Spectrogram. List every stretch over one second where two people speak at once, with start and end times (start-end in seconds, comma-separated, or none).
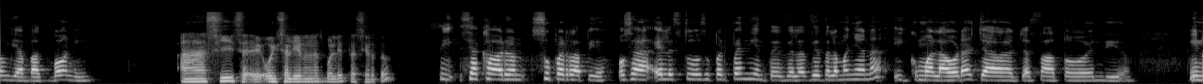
none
